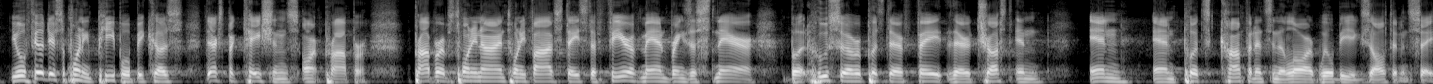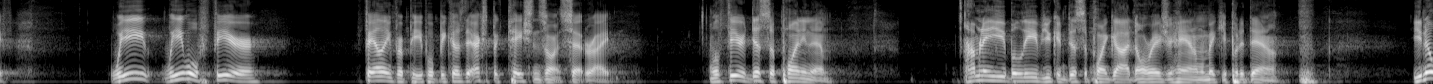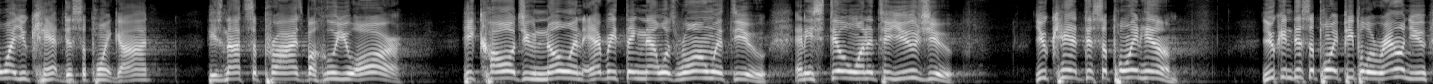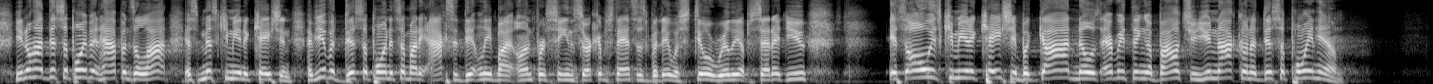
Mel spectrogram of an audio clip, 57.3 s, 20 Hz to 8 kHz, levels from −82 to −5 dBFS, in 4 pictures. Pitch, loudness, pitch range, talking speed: 200 Hz, -18 LUFS, 140-235 Hz, 170 wpm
